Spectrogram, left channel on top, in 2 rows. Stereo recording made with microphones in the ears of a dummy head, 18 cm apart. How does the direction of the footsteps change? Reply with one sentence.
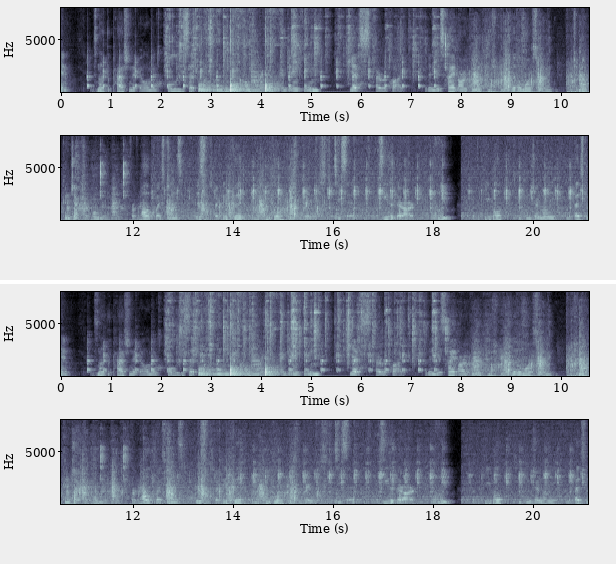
You can hear the footsteps go right and come back.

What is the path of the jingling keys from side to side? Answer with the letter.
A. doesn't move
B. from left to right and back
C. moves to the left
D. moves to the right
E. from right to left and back
D.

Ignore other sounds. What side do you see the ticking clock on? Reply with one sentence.
You can hear the ticking clock on the left.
